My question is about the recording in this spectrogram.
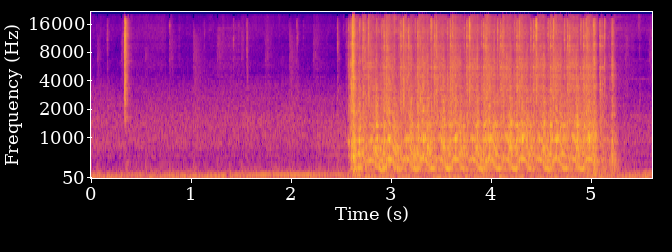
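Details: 1984 Porsche 944 after engine reassembly, replacement fuel tank and filter, aftermarket alarm and wiring issues: even starter cranking about three turns per second for roughly 2.5 seconds, spins freely but never fires despite injector pulse present.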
